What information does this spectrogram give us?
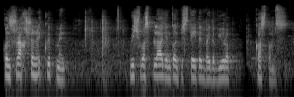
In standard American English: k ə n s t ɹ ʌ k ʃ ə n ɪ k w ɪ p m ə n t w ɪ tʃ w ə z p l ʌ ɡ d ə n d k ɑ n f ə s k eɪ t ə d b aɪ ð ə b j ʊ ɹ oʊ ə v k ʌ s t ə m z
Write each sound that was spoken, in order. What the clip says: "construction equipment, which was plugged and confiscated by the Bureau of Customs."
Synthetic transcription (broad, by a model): k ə n s t ɹ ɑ k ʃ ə n ɪ k w ɪ p m ə n t w ɪ tʃ w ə s p l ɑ ɡ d ə n d k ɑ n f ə s k eɪ t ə d b aɪ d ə b j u ɹ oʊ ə p k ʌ s t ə m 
